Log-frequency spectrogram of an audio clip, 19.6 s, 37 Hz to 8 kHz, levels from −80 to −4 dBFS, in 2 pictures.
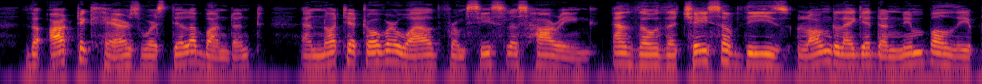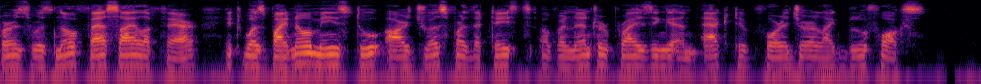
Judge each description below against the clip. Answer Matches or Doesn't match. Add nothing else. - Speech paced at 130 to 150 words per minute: Matches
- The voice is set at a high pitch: Doesn't match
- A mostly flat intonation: Doesn't match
